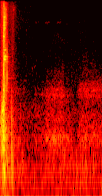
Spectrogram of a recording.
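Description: A golf driver striking a teed ball: one short, sharp crack of impact right at the start.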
